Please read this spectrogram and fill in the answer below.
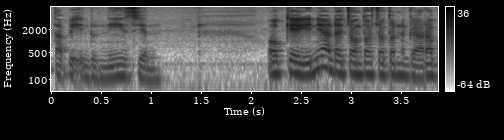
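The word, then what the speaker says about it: Indonesien: bilang Indonesia Indonesia tetapi Indonesian Oh ya es dalam bahasa Jerman itu selalu hampir pasti di diucapkan z-z-z-z bahasa Indonesia gitu ya Indonesian bukan Indonesian tapi Indonesian Oke ini ada contoh-contoh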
